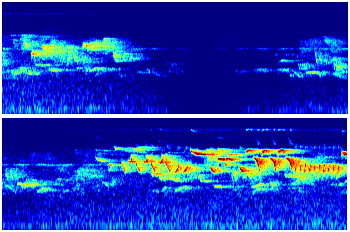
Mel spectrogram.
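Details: Common nightingale song in a forest: a short high warble, a two-second pause, then soft chattering phrases that build into loud, rapid repeated notes and fast rattling trills near the end.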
